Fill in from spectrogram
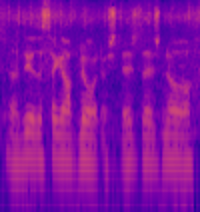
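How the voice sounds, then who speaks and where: A man's voice: mid-range voice, quick pace, slight background noise. Chatty man touring a campsite by bike. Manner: relaxed, chatty, repeats words while thinking. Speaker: vlogger touring a campsite by bicycle. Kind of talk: casual spoken tour commentary. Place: outdoors, riding round a campsite.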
